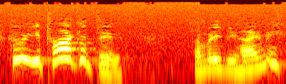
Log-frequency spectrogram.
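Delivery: high, loud incredulous question; hammed-up bewildered man, pitched high and loud; mock disbelief. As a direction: play the baffled paralytic, way up high. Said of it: "The guy's thinking".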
